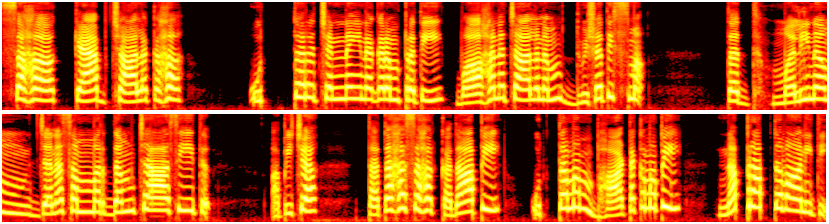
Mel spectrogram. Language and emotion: Sanskrit, disgusted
